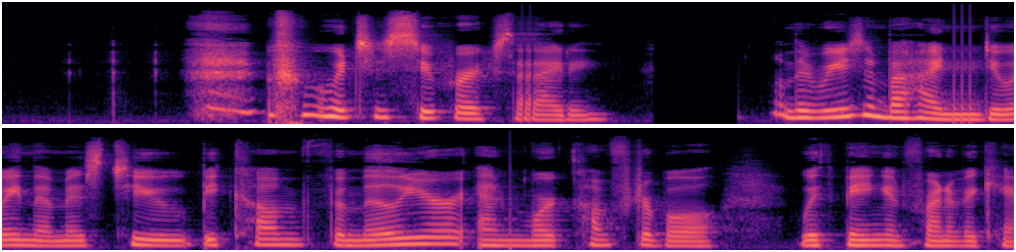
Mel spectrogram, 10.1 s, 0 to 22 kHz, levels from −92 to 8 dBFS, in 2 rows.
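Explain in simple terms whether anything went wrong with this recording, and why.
Repeated buffer stutters at 2.6, 4.76 and 7.6 s: when audio arrived late, the player replayed a tiny slice (about 40 ms) instead of going silent.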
